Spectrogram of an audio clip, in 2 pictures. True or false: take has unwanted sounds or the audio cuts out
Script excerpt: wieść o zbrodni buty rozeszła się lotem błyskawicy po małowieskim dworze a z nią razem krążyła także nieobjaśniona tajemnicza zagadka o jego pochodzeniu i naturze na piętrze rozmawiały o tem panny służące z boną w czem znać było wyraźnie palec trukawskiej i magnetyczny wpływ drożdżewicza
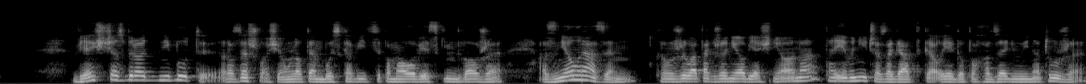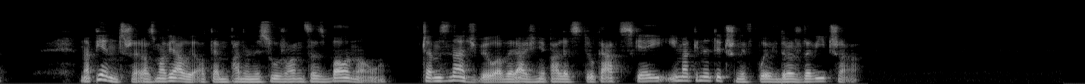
false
